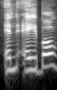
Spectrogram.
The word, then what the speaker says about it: N-able: We're here at the booth of a company called Ena Enable. Let me show you how that's spelled.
